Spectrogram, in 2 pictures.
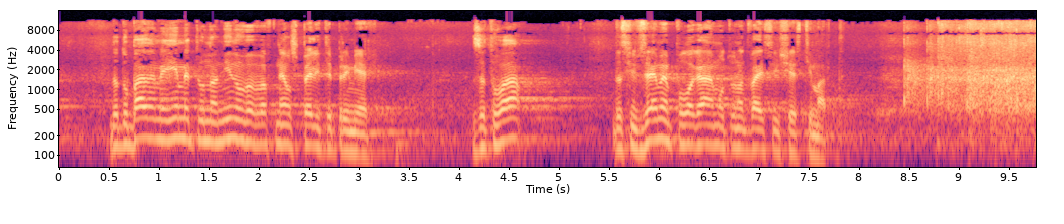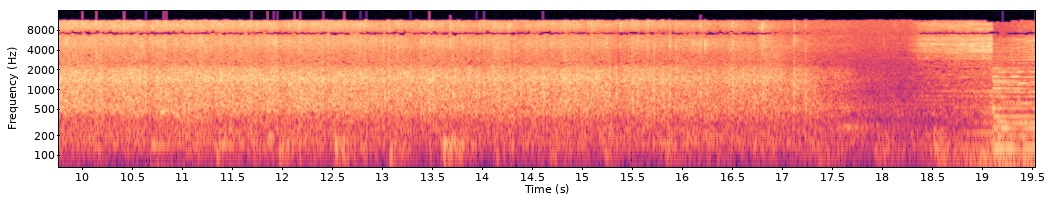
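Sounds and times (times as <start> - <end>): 
speech: 0.5 - 3.4, 4.1 - 4.8, 5.5 - 7.9
audience applause: 8.4 - 19.2.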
